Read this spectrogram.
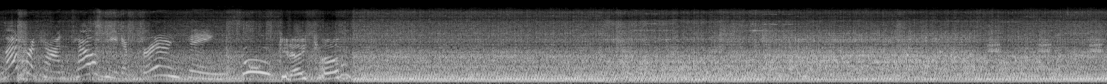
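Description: A video game car engine drones.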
